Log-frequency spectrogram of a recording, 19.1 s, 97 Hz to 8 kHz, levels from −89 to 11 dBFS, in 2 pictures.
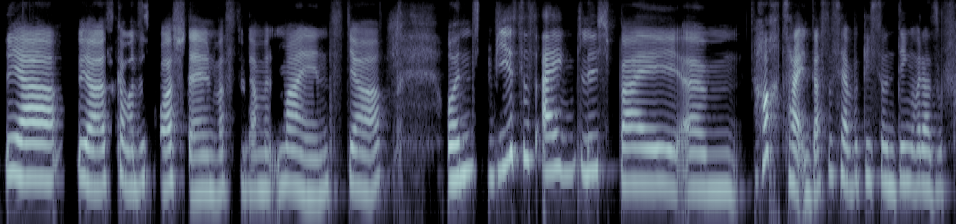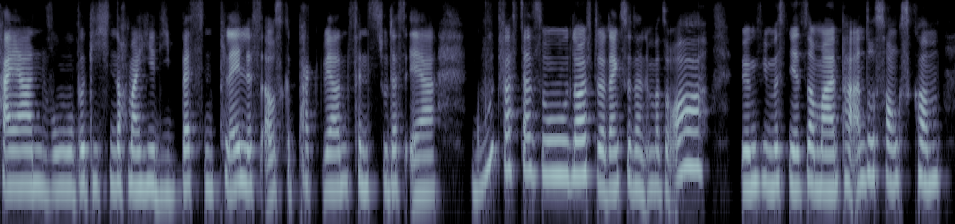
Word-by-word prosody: Ja, 240 -3 +8 0.2
ja, 210 -4 +6
das 215 +1 -1
kann 250 -4 -1
man 205 0 -1
sich 230 +2 -6
vorstellen, 190 -3 +2
was 195 +1 -7
du 200 - -13
damit 195 0 -5
meinst. 200 -1 -1
Ja. 200 +1 +1 0.6
Und 255 +5 +4
wie 275 +7 0
ist 390 -1 +2
es 355 - -1
eigentlich 280 0 +1
bei, 215 -1 +3
ähm, 195 -2 -3 0.2
Hochzeiten? 230 - +5
Das 195 +5 -3
ist 255 0 -9
ja 225 -3 0
wirklich 230 +1 -8
so 230 - -4
'n 210 -2 -2
Ding 225 +1 -3
oder 205 -1 -1
so 200 - -11
Feiern, 205 0 +1
wo 200 0 -5
wirklich 210 0 -6
noch 215 0 -5
mal 205 -1 +2
hier 205 +1 -3
die 185 0 -9
besten 205 +1 -6
Playlists 210 -1 -1
ausgepackt 195 +3 -8
werden? 195 +2 -1
Findest 200 -2 -8
du 205 - -10
das 205 0 -6
eher 185 +1 -2 0.4
gut, 280 - -8
was 285 0 -3
da 270 - -2
so 255 0 -2
läuft 250 -1 +2
oder 205 - 0
denkst 205 +1 -1
du 230 - -6
dann 200 -2 -5
immer 205 0 -8
so: 205 - -8
„Oh, 300 +3 +2 0.4
irgendwie 215 +2 -2
müssten 210 0 -4
jetzt 200 +1 -2
noch 220 -2 +1
mal 195 -1 +4
'n 205 - -10
paar 225 - -1
andere 245 +2 -2
Songs 230 -3 -5
kommen?“ 230 -1 -2
210 Hz, 205 wpm, -23 LUFS, 200-235 Hz, 0.6 s, Ja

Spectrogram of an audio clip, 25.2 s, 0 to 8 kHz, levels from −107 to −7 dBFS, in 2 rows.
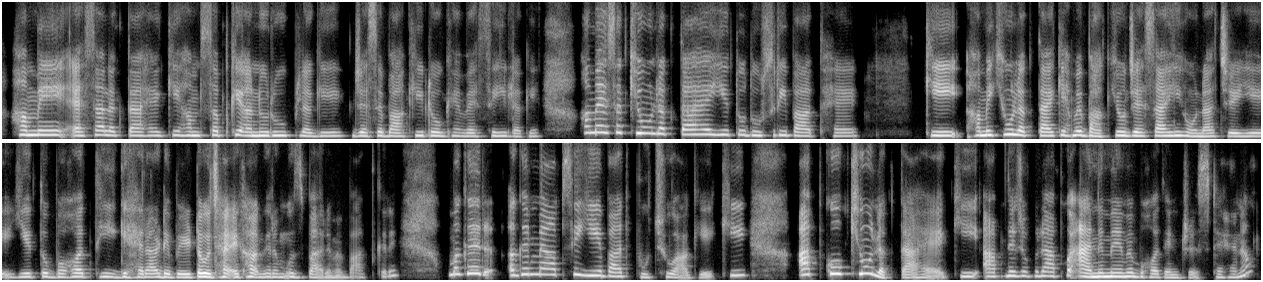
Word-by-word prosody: हमें 255 0 +4 0.2
ऐसा 220 +4 -2
लगता 225 -2 -3 0.2
है 215 - -4
कि 240 - -2
हम 220 -1 +2
सबके 240 +2 -1
अनुरूप 215 0 +2
लगें। 195 +1 -5 0.2
जैसे 205 +1 -1
बाक़ी 185 +3 -2
लोग 200 -3 0
हैं 195 - -6
वैसे 185 +3 -7
ही 200 0 -3
लगें। 175 +1 -11 0.4
हमें 390 +1 +1
ऐसा 385 0 0
क्यों 355 -1 +3
लगता 315 -3 -1
है 280 0 0
ये 260 0 -1
तो 250 - -2
दूसरी 230 +2 -3
बात 195 -1 -5
है। 190 0 -8 0.7
कि 220 - +3 0.3
हमें 230 +2 +4
क्यों 285 +1 +5
लगता 230 -3 +2
है 210 0 +3
कि 240 - +2
हमें 230 0 +2
बाक़ियों 210 +2 +1
जैसा 205 0 +2
ही 205 +2 +4
होना 180 -4 0
चाहिए, 180 0 -3
ये 200 +2 -1
तो 210 - +1
बहुत 205 +1 -2
ही 205 -2 -2
गहरा 190 +1 0
डिबेट 180 +1 +3
हो 205 - +12
जाएगा 195 0 +3
अगर 190 0 -2
हम 190 +2 -5
उस 185 -5 -3
बारे 85 +1 -5
में 90 - -9
बात 185 - -15
करें। 265 +4 -9 0.5
मगर 390 +4 +2 0.2
अगर 340 +4 +1
मैं 345 - -1
आपसे 330 +1 -3
ये 275 -3 +2
बात 225 -1 -2
पूछूँ 180 +1 -6
आगे 155 +2 -8
कि 285 +2 -4 0.6
आपको 340 +3 +3 0.2
क्यों 380 0 +4
लगता 160 - -1
है 85 -1 -4
कि 220 -1 -3 0.2
आपने 240 +3 -1
जो 250 +1 -5
बोला 245 0 -2
आपको 235 0 -1 0.2
एनीमे 215 +2 +7
में 215 0 +3
बहुत 190 -4 -5
इंटरेस्ट 160 +2 -8
है, 175 - -6
है 175 - -8
ना? 240 - -3
215 Hz, 185 wpm, -21 LUFS, 190-250 Hz, 0.7 s, हो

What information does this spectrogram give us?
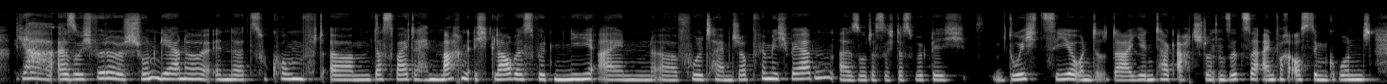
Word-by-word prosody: Ja, 270 0 +1
also, 235 0 +3
ich 235 -1 -1
würde 275 -3 +2
schon 250 +5 +1
gerne 245 -2 +2
in 220 0 +1
der 220 0 -1
Zukunft, 245 +1 -1
ähm, 215 0 0
das 230 0 -2
weiterhin 225 -1 +1
machen. 245 +5 +3
Ich 235 -1 -3
glaube, 235 +1 +2
es 235 0 -3
wird 230 0 -1
nie 235 +2 +5
ein, 210 -1 -1
äh, 205 -1 -4
Fulltime-Job 220 0 -3
für - - -4
mich 255 -1 +3
werden. 275 +5 0
Also, 200 -1 -3
dass 205 +1 -6
ich 200 - -7
das 200 -1 -6
wirklich 205 0 -6 0.2
durchziehe 235 +2 0
und 210 +2 -2
da 195 0 +1
jeden 215 +2 0
Tag 230 0 -2
8 - - -3
Stunden 215 -1 -2
sitze. 230 +2 0
Einfach 220 +1 0
aus 220 +1 0
dem 220 -2 +1
Grund, 220 +1 +2
225 Hz, 175 wpm, -21 LUFS, 215-240 Hz, 0.2 s, nie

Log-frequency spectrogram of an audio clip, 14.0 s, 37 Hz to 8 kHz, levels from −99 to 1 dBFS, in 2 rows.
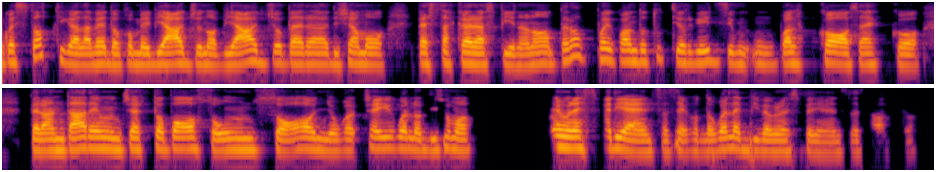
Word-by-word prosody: quest'ottica 165 - -1
la 135 - +3
vedo 145 0 0
come 140 0 -2
viaggio, 145 0 +4
no, 140 -1 +1
viaggio 145 +3 +3
per 145 -1 0
diciamo 140 0 -1 0.2
per 150 - +2
staccare 150 0 +1
la 140 - +6
spina, 140 -1 -5
no. 145 +2 0
Però 200 +7 -2
poi 190 -1 -1
quando 170 -1 0
tu 205 - -15
ti 170 - -5
organizzi 160 +1 -4
un 145 -1 -9
qualcosa, 145 -1 +2
ecco, 140 -2 -4 0.3
per 140 - +2
andare 150 +3 +4
in 160 - +2
un 155 -1 -1
certo 155 +1 -1
posto, 155 -2 +2
un 150 +1 -2
sogno, 145 0 0
que 140 0 -4
cioè 160 - -1
io 160 0 -2
quello 155 -3 -1
di 140 0 -8
soma 145 -1 -2 0.6
è 180 - +1
un'esperienza 160 -6 +2
secondo 130 +1 -5
quella 155 +3 0
è 145 - -9
vivere 135 -2 -3
un'esperienza, 125 -2 -8
esatto. 120 0 -17
145 Hz, 195 wpm, -23 LUFS, 140-160 Hz, 0.6 s, la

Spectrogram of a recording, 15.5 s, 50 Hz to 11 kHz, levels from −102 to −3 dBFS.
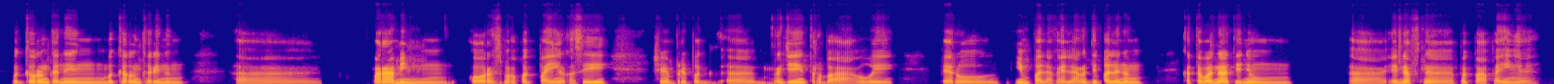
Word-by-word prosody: magkaroon 115 +1 +3
ka 115 0 +1
ng 110 -1 +1
magkaroon 115 0 +1
ka - - 0
rin 115 -1 +1
ng, 110 0 -3 0.6
ah, 100 0 -7 0.6
maraming 110 -2 +4 0.2
oras 110 0 +1
makapagpahinga. 105 -1 -1
Kasi 130 +2 +1 0.4
siyempre 110 +5 -2
'pag, 110 -4 -4 0.2
ah, 105 0 -2
nandiyan 110 -4 0
yung - - -6
trabaho, 110 +3 -1
eh, 100 -1 -3 0.4
pero 105 -1 -1 0.2
yun 115 -3 +1
pala, 105 -4 +1
kailangan 105 0 0
din 115 -2 -3
pala 110 -2 +6
ng 110 0 +2 0.5
katawan 110 -1 +4
natin 105 +1 +5
yung, 100 -1 +1 0.9
ah, 100 -3 -3
enough 115 0 +2
na 100 -3 -1
pagpapahinga. 100 +1 -2
110 Hz, 125 wpm, -26 LUFS, 105-115 Hz, 0.9 s, pala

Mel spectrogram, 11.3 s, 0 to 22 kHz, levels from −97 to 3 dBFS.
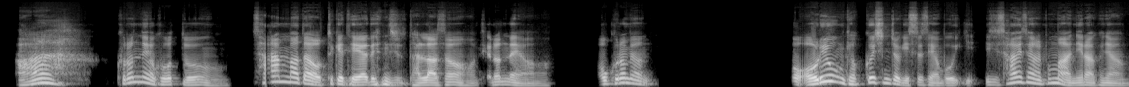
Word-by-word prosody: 아. 175 - +2 0.6
그렇네요 215 +3 -1
그것도. 115 - -4 0.2
사람마다 230 - +2
어떻게 120 +6 +1
대해야 120 -3 +4
되는지도 130 -7 -2
달라서 110 -1 0
그렇네요. 95 -8 -4 0.4
어 155 +3 -2
그러면 170 -4 -2 1.3
뭐 - - 0
어려움 265 -6 +5
겪으신 195 +7 0
적 160 - 0
있으세요? 100 0 -4
뭐 100 +1 -2
이 - - -12
이제 120 -1 -10
사회생활뿐만 200 - 0
아니라 105 +1 -1
그냥 95 -4 -5
130 Hz, 320 characters per minute, -20 LUFS, -, 1.3 s, 어려움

